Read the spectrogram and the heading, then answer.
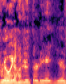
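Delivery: normal talking voice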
